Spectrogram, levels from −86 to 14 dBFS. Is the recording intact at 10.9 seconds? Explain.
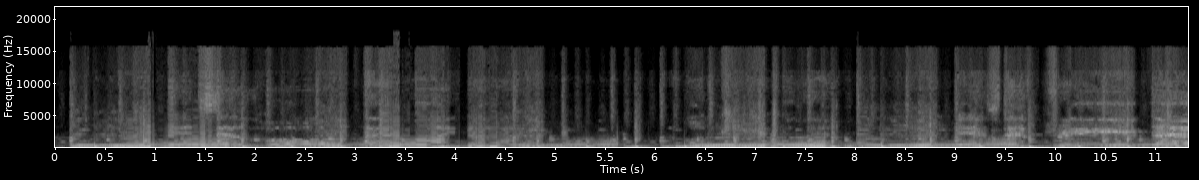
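No. A noise suppressor built for speech is running on this material, treating steady tones, ambience and decay as noise. Its gain keeps shifting by around 5 dB, so held sound pumps and thins while sharper onsets pass through.

From 10.81 to 10.97 s the noise suppressor cut this sound, mistaking it for noise and pulling it down by as much as about 5 dB. For roughly 150 ms the sustained part sinks and its tail is clipped short.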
